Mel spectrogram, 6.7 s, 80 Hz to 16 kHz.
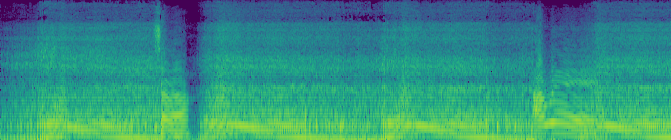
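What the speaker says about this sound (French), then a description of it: "Le bruit de cette moto, comment il est?" A Yamaha Niken 900 motorcycle engine revs repeatedly and loudly up close, with sharp rising blips that fall back to idle, while people speak briefly.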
